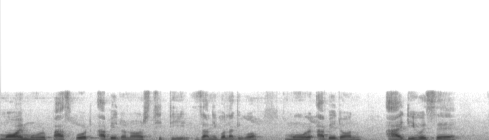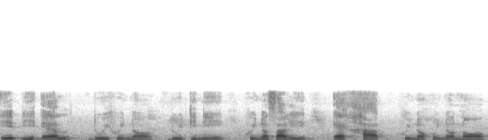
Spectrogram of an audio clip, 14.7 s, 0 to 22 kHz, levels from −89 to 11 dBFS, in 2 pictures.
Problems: constant background noise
